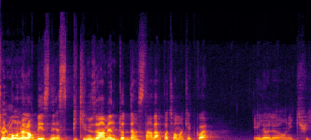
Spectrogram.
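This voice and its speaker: With a Quebec accent, a man speaks very fast at a medium pitch in an animated tone, with very wide pitch swings and big swings in loudness. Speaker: entrepreneur and public speaker. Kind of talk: interview conversation.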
